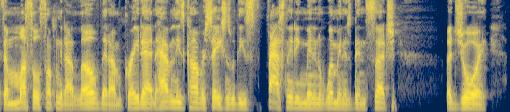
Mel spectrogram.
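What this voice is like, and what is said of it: Slight twang accent. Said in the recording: “You can hear a little bit of my twang.”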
